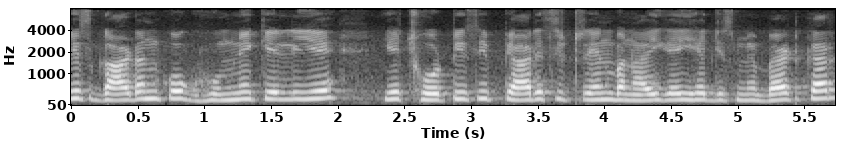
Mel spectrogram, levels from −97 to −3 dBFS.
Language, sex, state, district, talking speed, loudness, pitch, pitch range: Hindi, male, Bihar, Vaishali, 175 wpm, -16 LUFS, 205 Hz, 195-225 Hz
